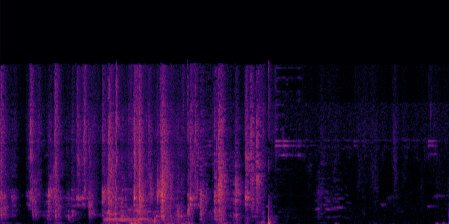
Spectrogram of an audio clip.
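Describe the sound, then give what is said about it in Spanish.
A dog in a room makes loud, excited vocal noises, a rough burst of barking or whining lasting a few seconds before things fall almost silent apart from faint stirrings. “Oh ya uno me va a ayudar con, esto aquí con el perro.”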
